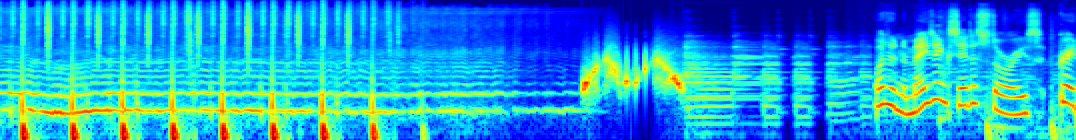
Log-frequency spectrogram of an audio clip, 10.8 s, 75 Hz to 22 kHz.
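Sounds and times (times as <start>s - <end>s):
regular thumping beat: 0.0s - 4.4s, 9.9s - 10.7s
bees buzzing: 0.0s - 6.2s
speech: 8.9s - 10.7s.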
